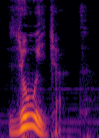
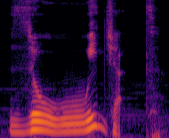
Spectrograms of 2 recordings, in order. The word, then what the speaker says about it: زُوِّجَتْ: I didn’t say zuwijat with doubling the letter. It is Zuwwijat It’s like this زو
